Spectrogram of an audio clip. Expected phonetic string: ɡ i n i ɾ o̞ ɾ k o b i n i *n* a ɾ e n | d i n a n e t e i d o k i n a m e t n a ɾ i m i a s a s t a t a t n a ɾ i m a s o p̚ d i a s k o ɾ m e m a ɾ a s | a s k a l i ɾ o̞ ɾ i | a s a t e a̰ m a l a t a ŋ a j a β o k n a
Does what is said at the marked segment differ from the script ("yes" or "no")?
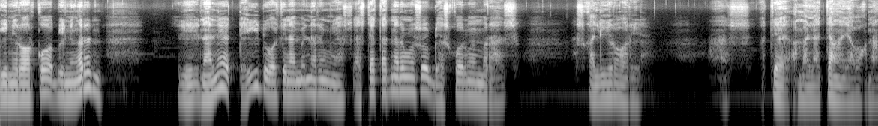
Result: yes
